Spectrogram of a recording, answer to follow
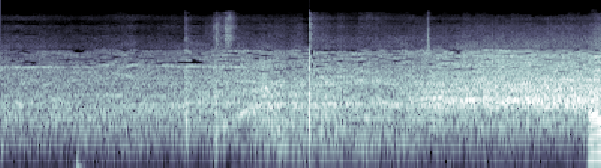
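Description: Cricket ground crowd noise, with a sharp crack of bat on ball about two seconds in. The crowd then swells as the shot runs away for a boundary four.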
